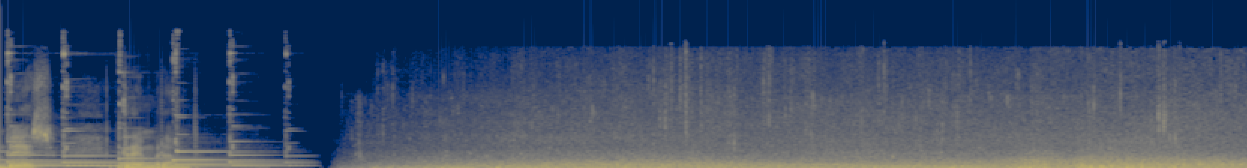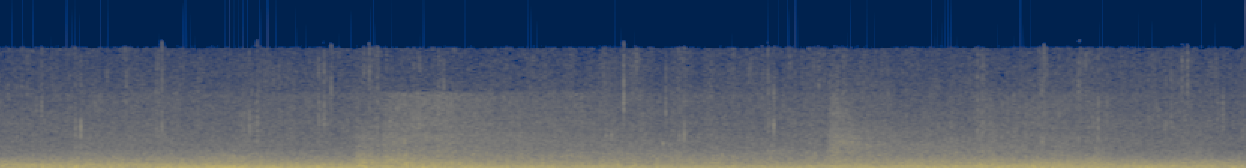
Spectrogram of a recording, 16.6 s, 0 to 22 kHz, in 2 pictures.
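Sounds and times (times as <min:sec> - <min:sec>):
speech: 0:00.0 - 0:01.4
rolls of thunder in a storm at sea: 0:02.3 - 0:16.6
steady rain in a storm at sea: 0:02.3 - 0:16.6
crashing surf in a storm at sea: 0:09.6 - 0:16.6.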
